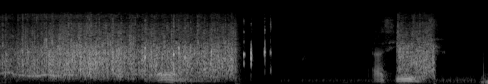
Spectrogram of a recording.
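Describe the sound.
Dense, loud hand clapping like applause fills the first couple of seconds, ending in a few sharp separate claps, followed by silence and a brief burst of voices.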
